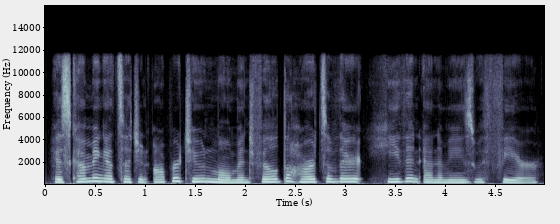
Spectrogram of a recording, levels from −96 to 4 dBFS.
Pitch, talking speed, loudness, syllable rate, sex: 230 Hz, 190 wpm, -18 LUFS, 5.2 syllables/s, female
